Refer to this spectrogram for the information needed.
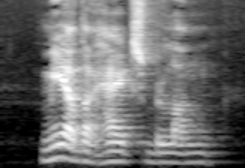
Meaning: majority stake, majority interest
- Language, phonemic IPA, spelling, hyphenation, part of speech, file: Dutch, /ˈmeːr.dər.ɦɛi̯ts.bəˌlɑŋ/, meerderheidsbelang, meer‧der‧heids‧be‧lang, noun, Nl-meerderheidsbelang.ogg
